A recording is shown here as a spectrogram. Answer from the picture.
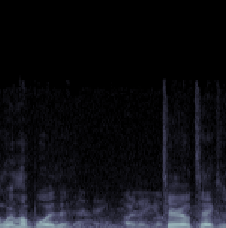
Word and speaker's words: Terrell: Terrell, Texas. That's where I'm from. 28 miles east of Dallas, if you're checking. Some people spell it with an E. I say it with a U. Terrell.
